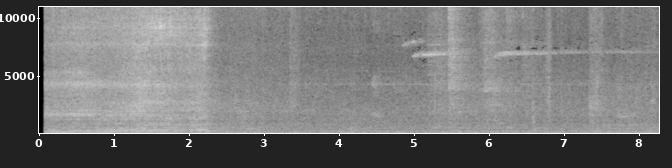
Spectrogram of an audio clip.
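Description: Street traffic: a heavy vehicle's engine runs with a steady pitched drone for about the first two seconds, then it drops to a low traffic rumble with faint voices.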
